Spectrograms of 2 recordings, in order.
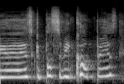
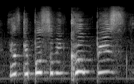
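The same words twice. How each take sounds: First: Excited call. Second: Higher, louder excited call. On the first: Excited commentary building. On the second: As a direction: pitch it up even higher, nearly shouting. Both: Real, not acted.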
